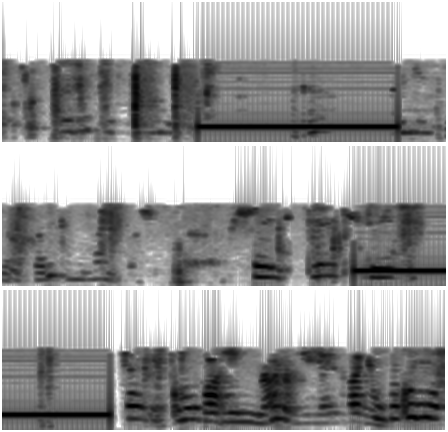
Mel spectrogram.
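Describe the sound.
A telephone tone sounds while a call is being placed: two long, steady, mid-pitched tones of about two seconds each, separated by a pause, with voices talking before, between and after them.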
